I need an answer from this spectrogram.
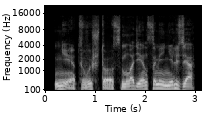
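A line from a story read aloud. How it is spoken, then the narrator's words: Plain. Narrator (Russian): ответил мужичок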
